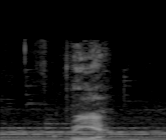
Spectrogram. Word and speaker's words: Rhea: Rhea. The H is silent.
